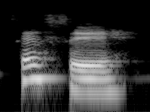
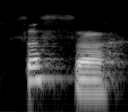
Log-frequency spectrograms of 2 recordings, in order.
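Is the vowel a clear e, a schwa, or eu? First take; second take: clear e; schwa. First: The vowels are a clear, open e sound. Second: The vowels are a short, strained schwa sound. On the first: "nganggona e anu kahiji mah bakal jadi seseh" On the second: "nganggo e anu kadua jadi seseh"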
